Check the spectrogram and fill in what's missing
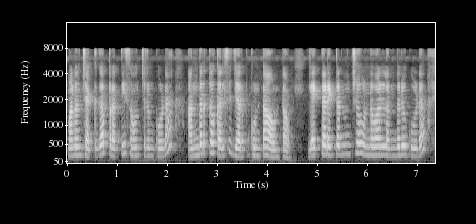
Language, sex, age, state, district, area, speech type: Telugu, female, 30-45, Andhra Pradesh, Anakapalli, urban, spontaneous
